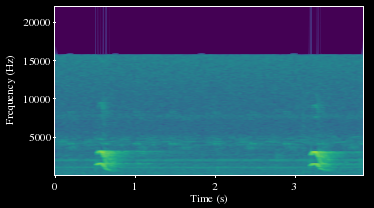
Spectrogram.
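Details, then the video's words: North American owl giving two short, harsh, downward-sliding screeches about two and a half seconds apart, fairly high-pitched, over a faint steady hiss. "Sounds of the North American Owl. Singing North American Owl"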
